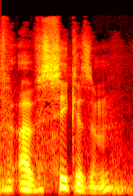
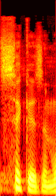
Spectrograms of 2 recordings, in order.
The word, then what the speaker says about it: Sikhism: I guess to start, as we look at the topic of Sikhism, now, am I saying that right? Because I've heard different, sometimes we call it Sikhism or is it Sikhism? What's the proper pronouncement? – The official is Sikhism, but we're okay with Sikhism.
